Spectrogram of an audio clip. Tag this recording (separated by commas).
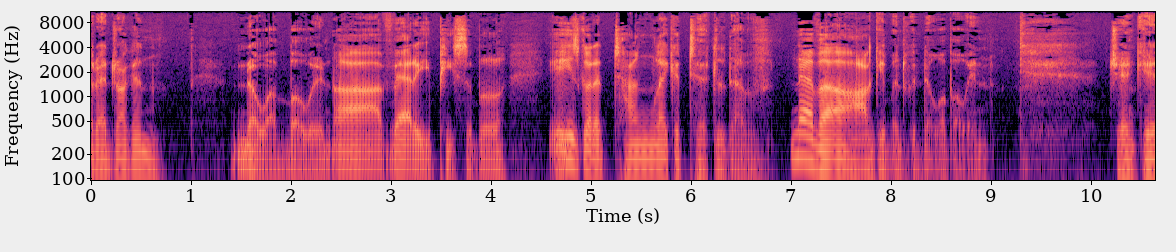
Speech, monologue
